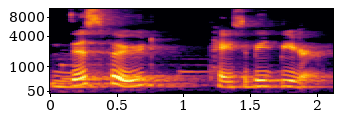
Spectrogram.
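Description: The t sounds between vowels are soft flaps. "Nhưng mà anh Mỹ các bạn sẽ nói là"

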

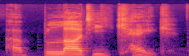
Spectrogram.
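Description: The word 'bloody' is strongly emphasized. The speaker calls it right. "I would emphasize every word"

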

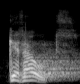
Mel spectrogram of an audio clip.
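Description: It is said in an urgent, alarmed voice. There is an emergency. "The second one, as some emergency"

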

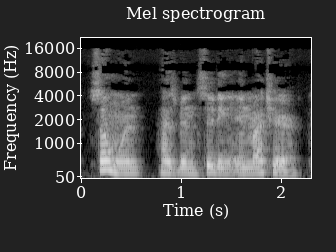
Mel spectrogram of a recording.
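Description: The voice is medium in pitch and size. "said in her middle-sized voice"

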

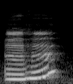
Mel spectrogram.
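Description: The pitch goes from low to high. The answer is yes. "But if you say mm-hmm, it means yes"

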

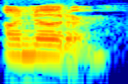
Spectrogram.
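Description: The middle consonant is a 'd' sound. "another becomes another"

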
